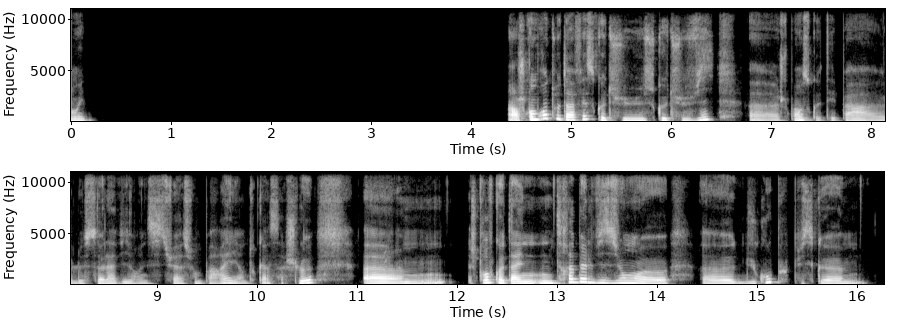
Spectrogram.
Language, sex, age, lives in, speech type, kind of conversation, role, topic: French, female, 30-34, France, conversation, advice, advisor, Comment aborder une répartition inégale des tâches ménagères au sein du couple ?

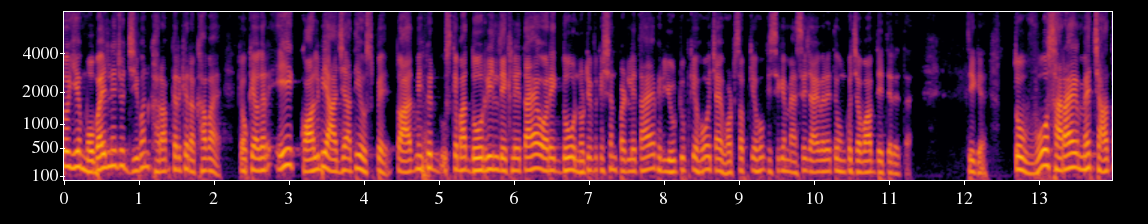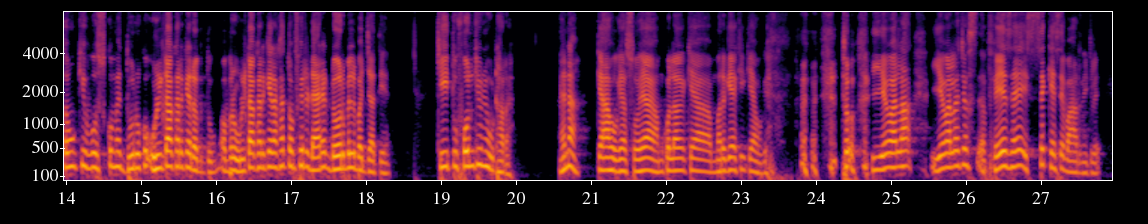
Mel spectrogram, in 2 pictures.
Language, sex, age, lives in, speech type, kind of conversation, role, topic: Hindi, male, 35-39, India, conversation, advice, user, फ़ोन और दूसरी चीज़ों से ध्यान भटकने के कारण मनोरंजन के समय में बाधा क्यों होती है?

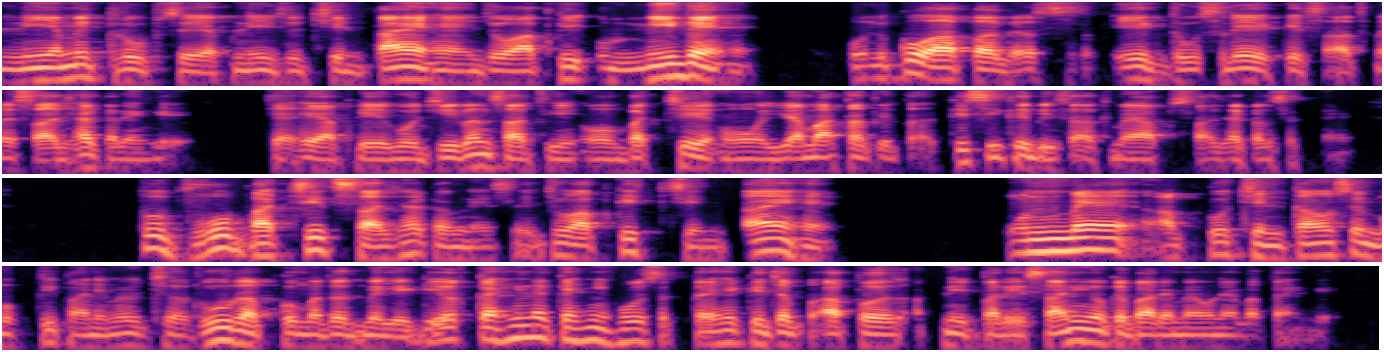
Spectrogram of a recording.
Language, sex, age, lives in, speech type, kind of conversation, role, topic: Hindi, male, 35-39, India, conversation, advice, advisor, स्वतंत्रता और प्रतिबद्धता के बीच संतुलन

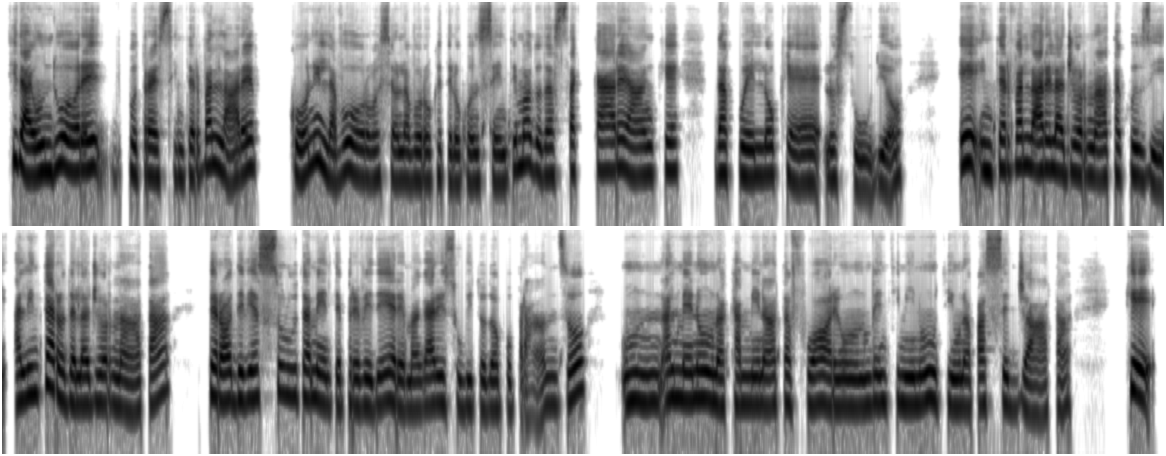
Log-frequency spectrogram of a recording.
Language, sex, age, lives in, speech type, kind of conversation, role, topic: Italian, female, 50-54, Italy, conversation, advice, advisor, Come posso scegliere l’obiettivo giusto quando ho troppe priorità in conflitto?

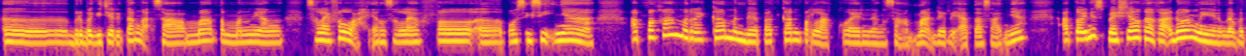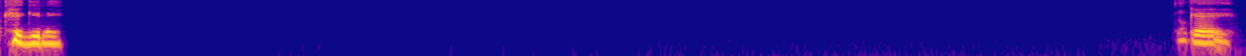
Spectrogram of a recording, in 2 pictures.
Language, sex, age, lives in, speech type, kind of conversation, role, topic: Indonesian, female, 45-49, Indonesia, conversation, advice, advisor, Mengapa saya merasa bersalah saat meluangkan waktu untuk bersantai sendiri?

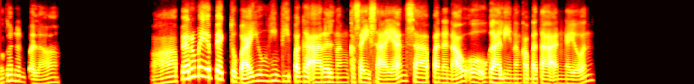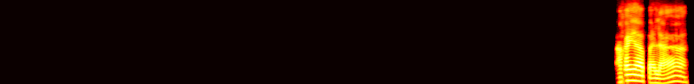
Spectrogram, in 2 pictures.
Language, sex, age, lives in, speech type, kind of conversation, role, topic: Filipino, male, 30-34, Philippines, read, expert-assistant, asker, Bakit mahalaga ang pag-aaral ng kasaysayan sa kabataan?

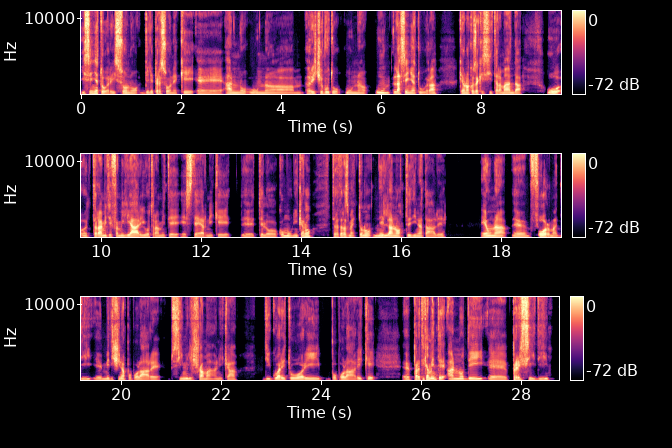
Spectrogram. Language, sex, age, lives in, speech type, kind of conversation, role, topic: Italian, male, 50-54, Italy, conversation, podcast, guest, Quali sono le tradizioni della tua famiglia?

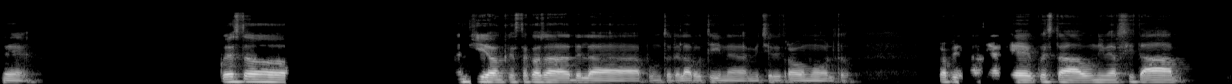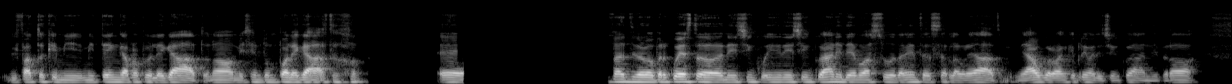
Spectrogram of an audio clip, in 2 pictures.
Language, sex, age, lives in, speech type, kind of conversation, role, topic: Italian, male, 20-24, Italy, conversation, unstructured, none, Come immagini la tua vita tra cinque anni?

